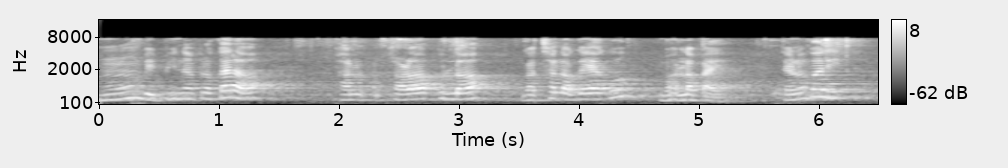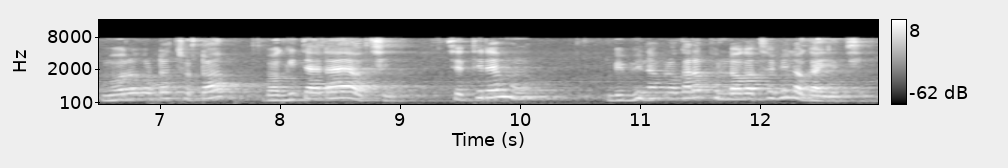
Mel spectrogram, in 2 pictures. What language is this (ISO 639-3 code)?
ori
